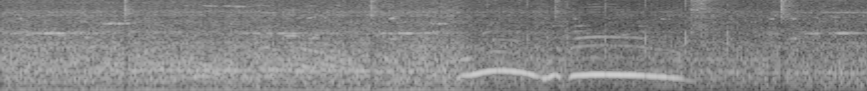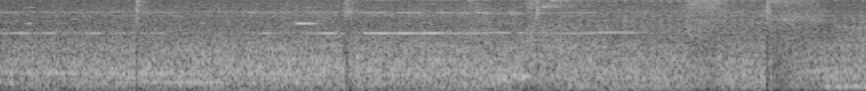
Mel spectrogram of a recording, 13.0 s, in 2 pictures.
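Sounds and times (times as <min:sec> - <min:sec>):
high wheel squeal: 0:00.2 - 0:03.6, 0:05.7 - 0:13.0
freight train rumbling past: 0:09.8 - 0:13.0.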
